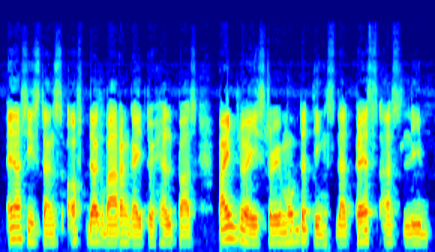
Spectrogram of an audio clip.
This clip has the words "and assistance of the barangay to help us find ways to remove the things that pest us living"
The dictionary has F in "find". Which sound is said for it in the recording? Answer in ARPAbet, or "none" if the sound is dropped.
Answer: P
